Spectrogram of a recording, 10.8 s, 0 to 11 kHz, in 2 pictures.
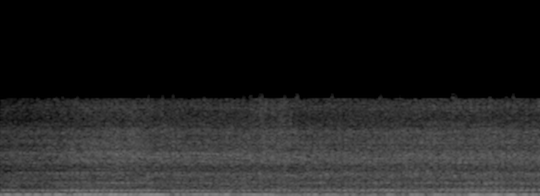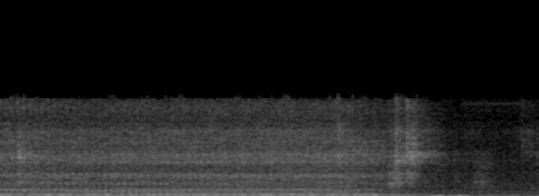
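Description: Beta 200 trail motorcycle's engine running steadily at idle, heard close up from the bike, then shut off about nine and a half seconds in.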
